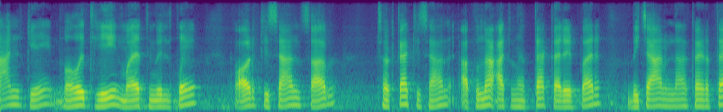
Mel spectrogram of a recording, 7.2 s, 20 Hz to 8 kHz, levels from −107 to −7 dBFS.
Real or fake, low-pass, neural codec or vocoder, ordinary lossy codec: fake; 7.2 kHz; codec, 16 kHz, 1 kbps, FunCodec, trained on LibriTTS, 50 frames a second; none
